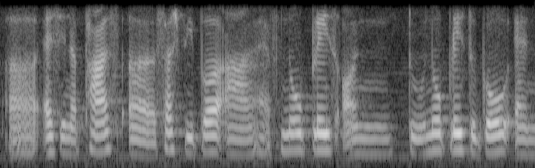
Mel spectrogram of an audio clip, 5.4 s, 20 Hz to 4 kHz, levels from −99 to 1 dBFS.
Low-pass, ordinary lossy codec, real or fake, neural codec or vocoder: 3.6 kHz; none; real; none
